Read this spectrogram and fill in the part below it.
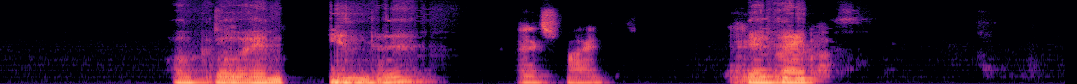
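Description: A middle-aged man speaks calmly and close to a microphone, as if on an online call.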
